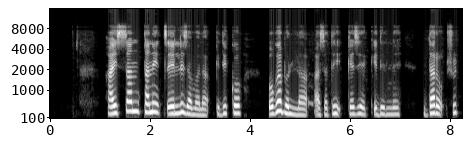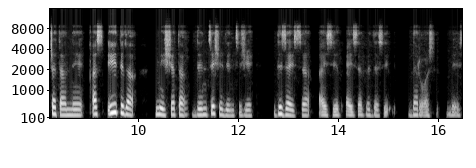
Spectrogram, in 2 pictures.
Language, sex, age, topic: Gamo, female, 25-35, government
